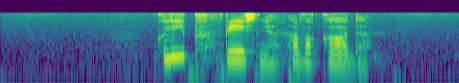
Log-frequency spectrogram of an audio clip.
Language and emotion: Russian, sad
